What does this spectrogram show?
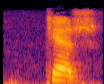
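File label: "кеж", Komi, female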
